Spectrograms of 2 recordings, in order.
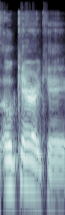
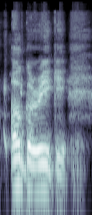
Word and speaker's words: Okereke: Well, if you want to be correct, it's Okereke. I'm going to continue to be wrong and say Okereke, no matter how productive he is.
